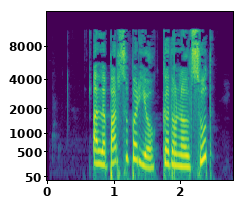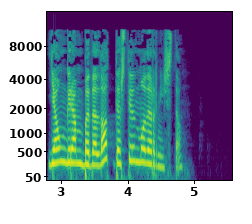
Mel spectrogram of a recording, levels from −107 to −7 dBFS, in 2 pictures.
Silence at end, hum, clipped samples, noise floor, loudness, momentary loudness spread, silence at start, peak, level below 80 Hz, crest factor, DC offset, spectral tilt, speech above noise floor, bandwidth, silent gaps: 0.75 s; none; under 0.1%; under -90 dBFS; -14 LUFS; 8 LU; 0.7 s; 0 dBFS; -42 dBFS; 16 dB; under 0.1%; -3.5 dB/octave; over 76 dB; 11.5 kHz; none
